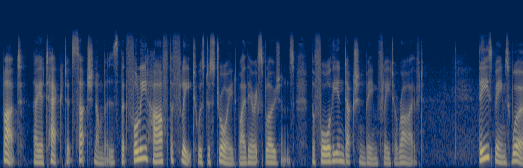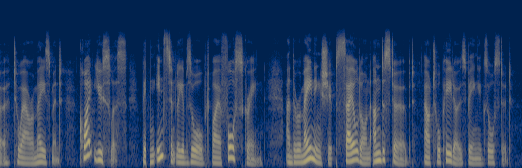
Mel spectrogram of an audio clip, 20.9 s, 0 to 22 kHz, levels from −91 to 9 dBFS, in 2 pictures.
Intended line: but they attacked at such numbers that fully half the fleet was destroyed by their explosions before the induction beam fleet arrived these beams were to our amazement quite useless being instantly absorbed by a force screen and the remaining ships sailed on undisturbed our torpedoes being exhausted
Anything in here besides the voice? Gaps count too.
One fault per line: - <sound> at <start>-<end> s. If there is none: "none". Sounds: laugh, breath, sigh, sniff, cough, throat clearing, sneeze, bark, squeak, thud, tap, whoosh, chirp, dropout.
- dropout at 13.4-13.5 s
